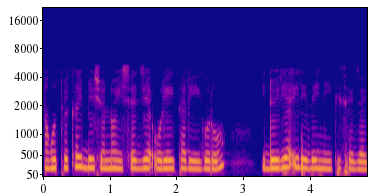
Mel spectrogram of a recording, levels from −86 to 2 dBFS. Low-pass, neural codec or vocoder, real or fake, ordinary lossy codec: 5.4 kHz; none; real; MP3, 48 kbps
